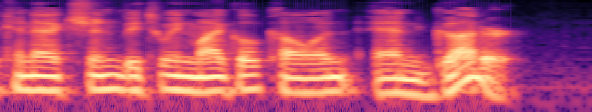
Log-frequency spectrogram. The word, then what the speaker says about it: Qatar: between Michael Cohen and Gutter. Gutter? I hardly... Qatar. Gutter. Yeah, right. Well, I think you're correct in the pronunciation.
